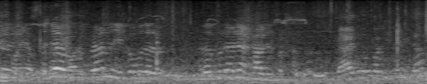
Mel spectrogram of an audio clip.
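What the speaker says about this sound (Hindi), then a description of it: "ये ओरिजिनल तो सियालकोटी कबूतर है।" Soft, throaty cooing of Sialkoti pigeons repeats under a man's speech on a rooftop, with a faint higher chirp briefly near the end.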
